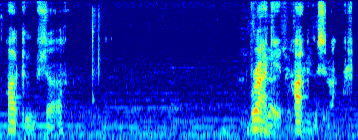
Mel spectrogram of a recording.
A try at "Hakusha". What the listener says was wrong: No, No, technically that's how you write your name, but that's not how you say it. Anyway, it's a silent bracket.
